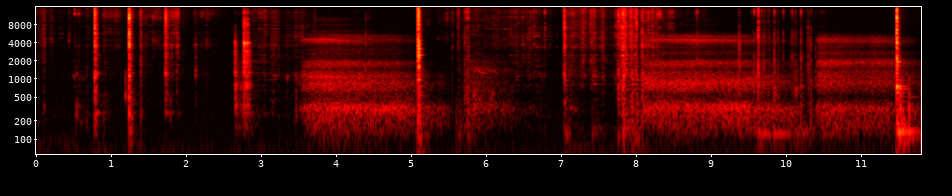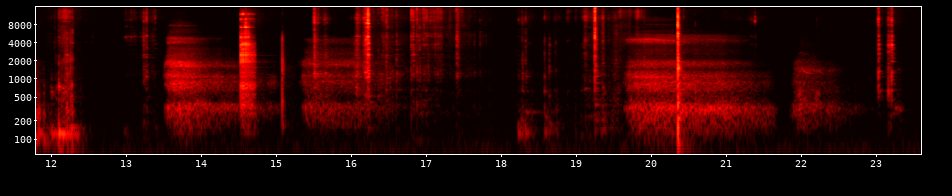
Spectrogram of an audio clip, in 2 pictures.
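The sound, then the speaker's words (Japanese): Many small parts being cut: a long run of sharp, quick snips and clicks, scattered irregularly, with soft breathing and sighs rising in between. “こっちは細かい部品が多いので、切る音が多めです。”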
